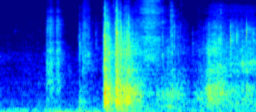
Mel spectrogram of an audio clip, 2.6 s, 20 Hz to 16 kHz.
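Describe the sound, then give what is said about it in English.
A ten-sided die clatters and tumbles across a hard tabletop, a few light taps followed by a louder burst of rattling that fades into softer skittering, landing on a 10. No voices. “I rolled a d10 and got a 10.”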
